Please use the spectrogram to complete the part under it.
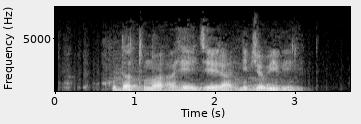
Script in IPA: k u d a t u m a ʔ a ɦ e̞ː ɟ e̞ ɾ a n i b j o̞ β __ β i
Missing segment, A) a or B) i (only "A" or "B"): B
